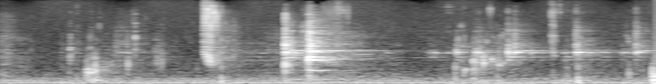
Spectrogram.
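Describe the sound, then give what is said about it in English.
Someone takes a drink of water, with quiet sipping and swallowing, small wet mouth clicks and a few soft gulps spread over a few seconds, no talking. “We're going to take a drink of water.”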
